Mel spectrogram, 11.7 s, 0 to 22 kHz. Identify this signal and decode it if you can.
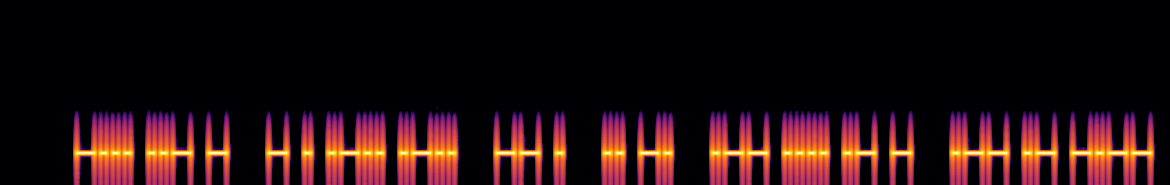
Morse code, heard as a keyed tone, about 20 wpm, 700 Hz. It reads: BUT TELL ME IN WHAT WAY
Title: Sentences from Top 1300 Words 20wpm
